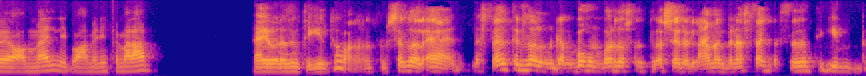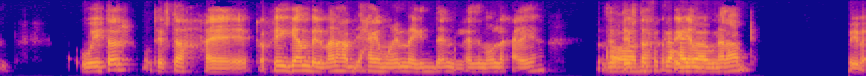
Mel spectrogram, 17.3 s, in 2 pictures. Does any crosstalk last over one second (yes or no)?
yes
